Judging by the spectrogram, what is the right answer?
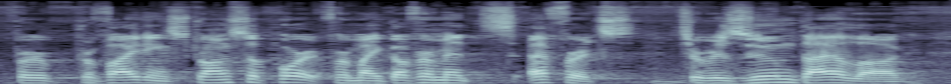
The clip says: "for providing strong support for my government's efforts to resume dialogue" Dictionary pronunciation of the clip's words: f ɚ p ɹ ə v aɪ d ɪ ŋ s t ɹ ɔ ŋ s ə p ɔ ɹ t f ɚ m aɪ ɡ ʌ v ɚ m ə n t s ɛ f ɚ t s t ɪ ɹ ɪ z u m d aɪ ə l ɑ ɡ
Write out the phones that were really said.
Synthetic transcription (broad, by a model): f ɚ p ɹ ə v aɪ d ɪ ŋ s t ɹ ɔ ŋ s ə p ɔ ɹ t f ɚ m aɪ ɡ ʌ v ɚ m ə n t s ɛ f ɚ t s t ɪ ɹ ɪ z u m d aɪ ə l ɑ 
